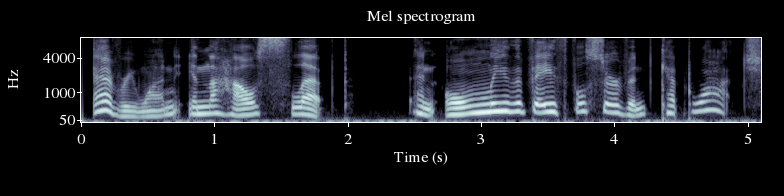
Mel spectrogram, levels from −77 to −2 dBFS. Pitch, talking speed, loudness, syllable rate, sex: 215 Hz, 140 wpm, -17 LUFS, 4.3 syllables/s, female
